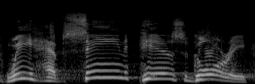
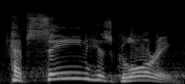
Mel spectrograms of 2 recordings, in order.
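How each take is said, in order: First: "seen" drawn out at half speed, falling; very slow, every word weighed. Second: "seen" held long and high, slow; stress on seen. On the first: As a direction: stretch "We have seen his glory" out slowly. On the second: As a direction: lean on "seen" slowly. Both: Shown as a demonstration.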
